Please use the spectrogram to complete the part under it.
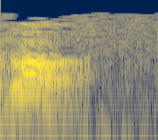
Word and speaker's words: Lowell: Now, take, for instance, your great city of Lowell. Think now what it would sound like if it were pronounced with the L silent. The result would be O.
